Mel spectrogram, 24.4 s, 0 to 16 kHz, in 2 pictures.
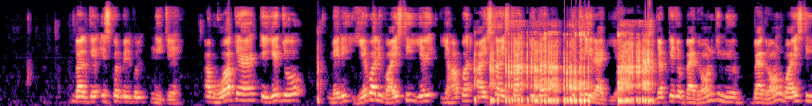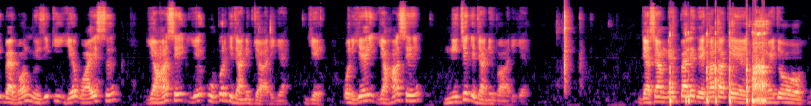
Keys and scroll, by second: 0.9 ctrl+z, 14.0 ctrl+2, 20.9 Escape.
